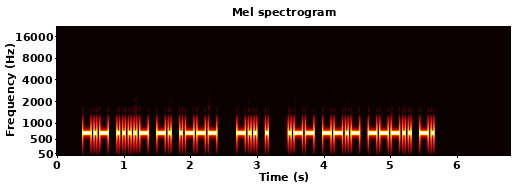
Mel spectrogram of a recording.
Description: Morse code, heard as a keyed tone, about 28 wpm, 700 Hz. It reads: K4NJ DE WQ8N
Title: USA Callsign DE Callsign - 4 Characters - 28wpm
